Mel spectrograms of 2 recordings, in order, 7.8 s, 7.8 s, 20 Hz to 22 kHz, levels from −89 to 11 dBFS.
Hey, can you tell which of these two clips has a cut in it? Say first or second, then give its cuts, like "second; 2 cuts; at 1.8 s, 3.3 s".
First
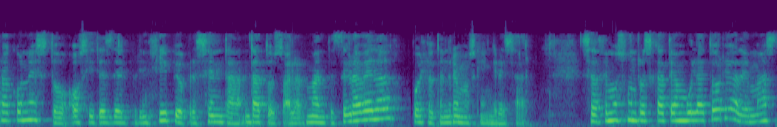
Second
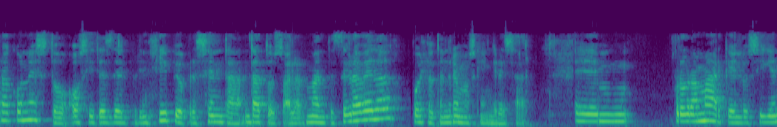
second; 1 cut; at 5.7 s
